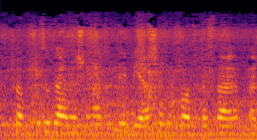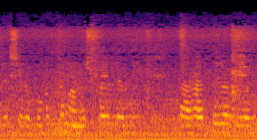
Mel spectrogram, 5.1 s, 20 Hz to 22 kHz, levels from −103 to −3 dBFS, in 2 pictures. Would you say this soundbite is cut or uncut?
uncut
